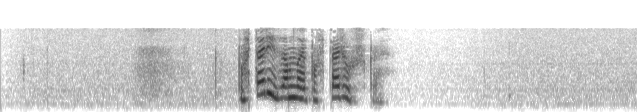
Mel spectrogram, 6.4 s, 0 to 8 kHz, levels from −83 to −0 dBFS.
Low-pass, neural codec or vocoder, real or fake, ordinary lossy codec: 7.2 kHz; none; real; AAC, 16 kbps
